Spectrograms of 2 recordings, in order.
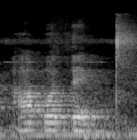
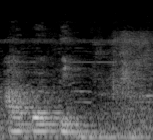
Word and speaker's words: apotek: ke dalam bahasa Indonesia huruf x diserap ke dalam bahasa Indonesia menjadi eh bukan ih Oleh karena itu penulisan kata baku adalah Apotek bukan apotik MP3 abjad atau abjad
